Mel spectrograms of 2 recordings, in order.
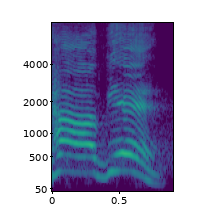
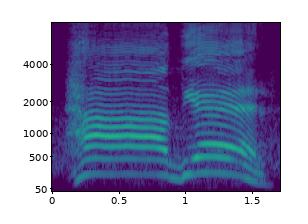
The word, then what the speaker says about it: Javier: It's Javier. It's pronounced like an H. Javier.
